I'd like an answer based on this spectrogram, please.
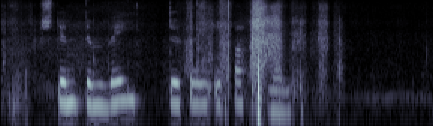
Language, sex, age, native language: Icelandic, female, 10, Icelandic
